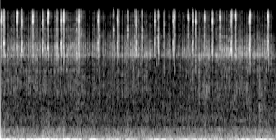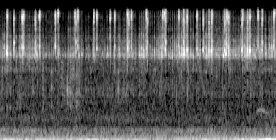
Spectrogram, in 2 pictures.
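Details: Crickets chirping in a steady night-style chorus: dense, high-pitched pulses repeated several times a second, overlapping into a continuous shimmering trill, with a faint low rumble beneath.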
